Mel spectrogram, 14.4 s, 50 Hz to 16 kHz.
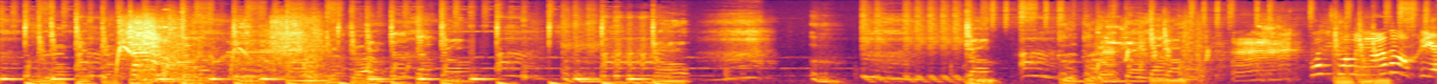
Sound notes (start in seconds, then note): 10.1 grunting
